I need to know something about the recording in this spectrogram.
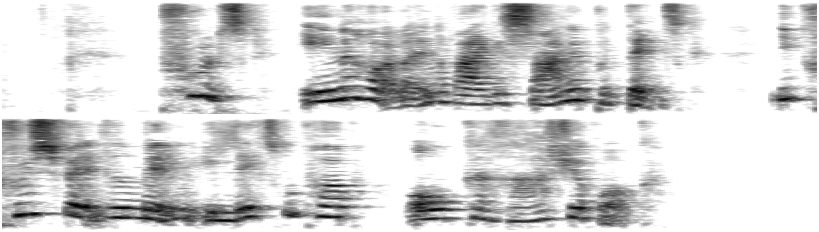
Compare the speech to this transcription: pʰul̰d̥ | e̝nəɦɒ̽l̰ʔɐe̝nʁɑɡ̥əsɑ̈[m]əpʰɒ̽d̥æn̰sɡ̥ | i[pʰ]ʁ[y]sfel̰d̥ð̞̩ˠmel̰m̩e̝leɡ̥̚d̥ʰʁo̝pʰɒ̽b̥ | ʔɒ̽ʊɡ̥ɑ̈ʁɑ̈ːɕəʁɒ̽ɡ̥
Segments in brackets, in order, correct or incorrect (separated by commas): incorrect, incorrect, correct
